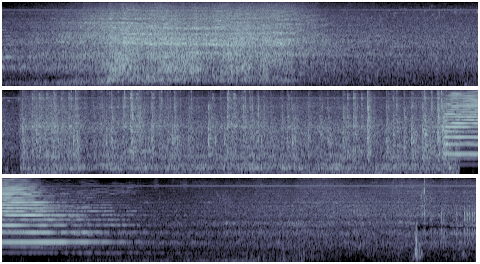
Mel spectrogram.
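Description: Diesel trains on the Tunisian railway in a run of short clips: a train's rolling noise, then the loud din of a diesel locomotive's cab at speed with a rapid clatter of wheels over the rails, and, from about two-thirds of the way in, a diesel locomotive sounding its horn with one long blast that fades away as the train comes on.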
